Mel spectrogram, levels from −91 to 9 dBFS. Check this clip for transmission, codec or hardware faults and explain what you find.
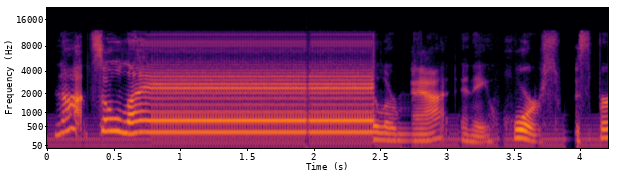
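The speech carries five distinct faults: a constant hum, a long hardware loop, a brief concealed dropout with a partly rebuilt packet, and a choppy stretch near the end. Above these, the spectrum stops at about 12 kHz, the normal band limit of the Opus call path.

Mains hum runs through the whole clip at 60 Hz, around 20 dB below the speech. A ground loop or a nearby transformer is feeding the power-line frequency into the signal chain. It sounds like a steady low drone under everything. On a spectrogram it is a thin, unbroken horizontal line at 60 Hz, possibly with faint harmonics above it. In the waveform it is a small, regular ripple riding along the baseline.

A system hang loop occupies 0.79 to 2.45 s. The computer or driver stalled while the audio hardware kept replaying the same ring buffer, so one 20 ms slice repeats over and over, which fits a 20 ms buffer. 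Cycling at 50 Hz, it becomes a flat, steady buzz in place of the speech. On a spectrogram it appears as rigid vertical striping with harmonics spaced 50 Hz apart. The waveform shows an identical, perfectly periodic block.

A short concealed packet loss falls at 1.93 to 1.98 s, with about 20 ms of audio missing. The receiver covered the hole by extending the preceding sound and then blending back in, which produces a brief smear or wobble. On a spectrogram this looks like a short, smoothed patch where the fine detail is repeated rather than new. The waveform shows a slightly too-regular stretch with no actual gap.

A lost packet rebuilt from error correction covers the final 20 ms of that event, 1.96 to 1.98 s. The next packet carried a low-bitrate backup copy of the missing one, so the decoder played that copy instead of leaving silence. The result is a moment of rougher, grainier sound with no dropout. 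On a spectrogram it appears as a slightly noisier, blurrier 20 ms column. The waveform stays continuous but looks a little coarser.

Repeated packet loss (robotic sound) runs from 2.66 to 3.98 s. Five separate gaps totalling about 240 ms are patched by concealment, the longest being 78 ms. Around a tenth of a second of that was restored from backup copies. Because the gaps come in quick succession, the speech turns choppy, with pieces missing. On a spectrogram there are repeated smeared, frozen-looking patches. The waveform shows uneven, stuttering segments.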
